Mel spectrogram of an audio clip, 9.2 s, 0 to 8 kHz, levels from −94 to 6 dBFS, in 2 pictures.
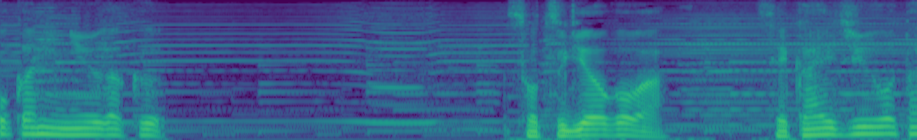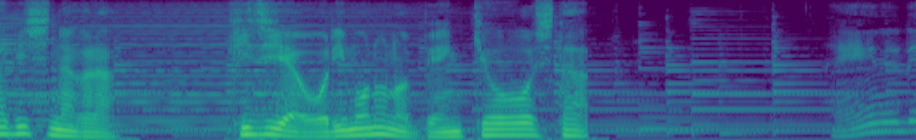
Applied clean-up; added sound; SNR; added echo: none; none; none; none.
